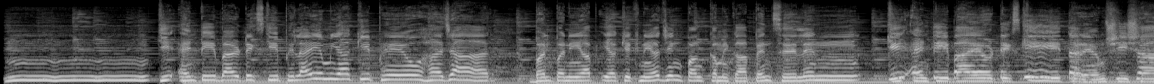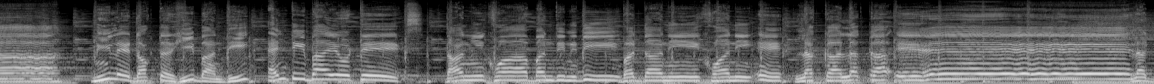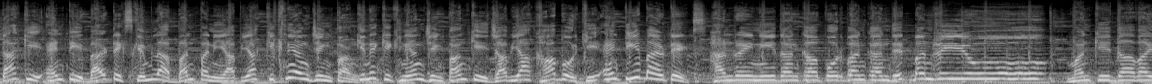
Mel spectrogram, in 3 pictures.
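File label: Antibiotic Jingle Khasi; jingles in 19 languages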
